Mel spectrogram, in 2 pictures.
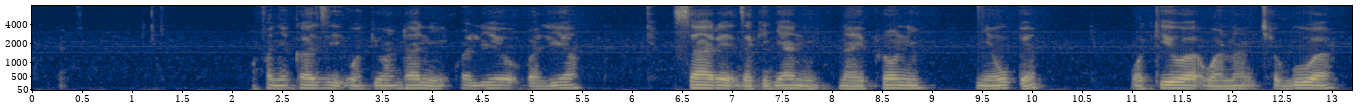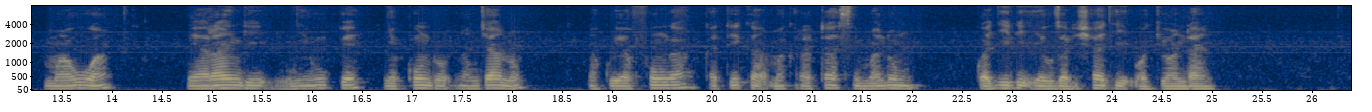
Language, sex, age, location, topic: Swahili, male, 18-24, Dar es Salaam, agriculture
